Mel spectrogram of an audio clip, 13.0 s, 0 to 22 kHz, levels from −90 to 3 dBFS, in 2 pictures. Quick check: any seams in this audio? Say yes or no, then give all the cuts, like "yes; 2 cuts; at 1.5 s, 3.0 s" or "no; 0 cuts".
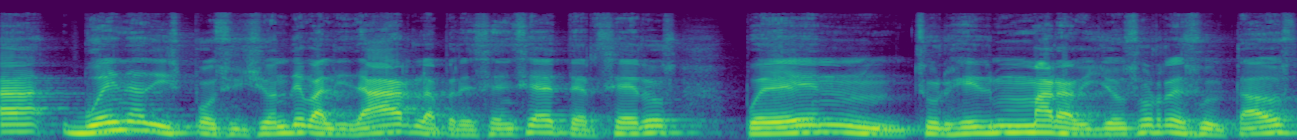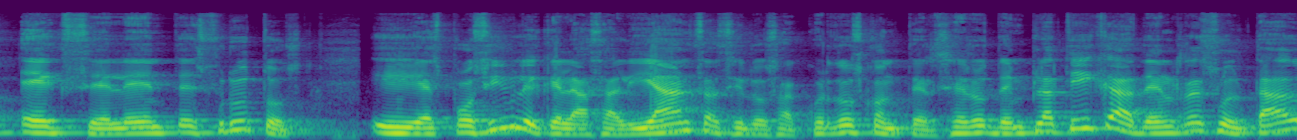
yes; 1 cut; at 8.3 s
